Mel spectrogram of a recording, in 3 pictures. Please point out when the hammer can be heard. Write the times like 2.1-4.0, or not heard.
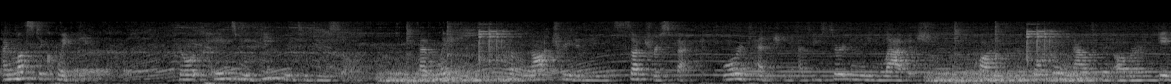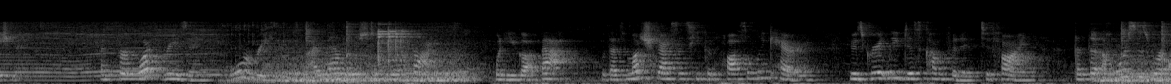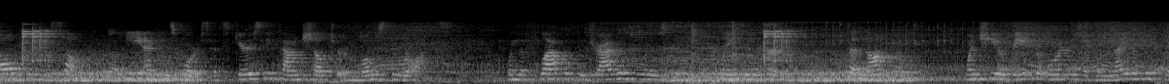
3.8-5.2, 9.2-11.0, 14.4-16.4, 22.6-25.4, 30.0-32.6.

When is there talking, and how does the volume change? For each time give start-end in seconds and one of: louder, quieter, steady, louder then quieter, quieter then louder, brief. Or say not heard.
0.0-35.0 steady.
